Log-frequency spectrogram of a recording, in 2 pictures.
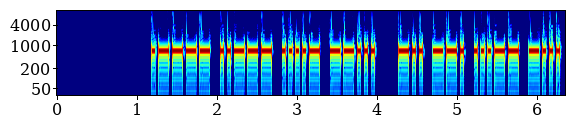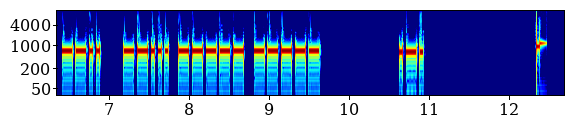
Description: Morse code, heard as a keyed tone, about 28 wpm, 700 Hz. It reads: 1247 DG3BZ 700 R
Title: Worked All Europe DX Contest - QTC Exchange - 28wpm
